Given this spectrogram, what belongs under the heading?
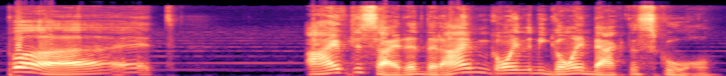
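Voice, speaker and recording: A man's voice: medium pitch, very animated, takes it slowly, a little mellow, soft background music, pitched above the performer's own voice, full character voice. A man voicing an upbeat, caring teenage girl heroine with an earnest, encouraging manner, in an audio drama. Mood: confident, earnest.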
